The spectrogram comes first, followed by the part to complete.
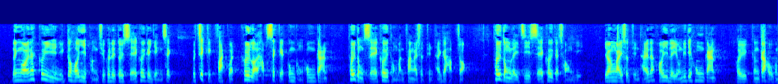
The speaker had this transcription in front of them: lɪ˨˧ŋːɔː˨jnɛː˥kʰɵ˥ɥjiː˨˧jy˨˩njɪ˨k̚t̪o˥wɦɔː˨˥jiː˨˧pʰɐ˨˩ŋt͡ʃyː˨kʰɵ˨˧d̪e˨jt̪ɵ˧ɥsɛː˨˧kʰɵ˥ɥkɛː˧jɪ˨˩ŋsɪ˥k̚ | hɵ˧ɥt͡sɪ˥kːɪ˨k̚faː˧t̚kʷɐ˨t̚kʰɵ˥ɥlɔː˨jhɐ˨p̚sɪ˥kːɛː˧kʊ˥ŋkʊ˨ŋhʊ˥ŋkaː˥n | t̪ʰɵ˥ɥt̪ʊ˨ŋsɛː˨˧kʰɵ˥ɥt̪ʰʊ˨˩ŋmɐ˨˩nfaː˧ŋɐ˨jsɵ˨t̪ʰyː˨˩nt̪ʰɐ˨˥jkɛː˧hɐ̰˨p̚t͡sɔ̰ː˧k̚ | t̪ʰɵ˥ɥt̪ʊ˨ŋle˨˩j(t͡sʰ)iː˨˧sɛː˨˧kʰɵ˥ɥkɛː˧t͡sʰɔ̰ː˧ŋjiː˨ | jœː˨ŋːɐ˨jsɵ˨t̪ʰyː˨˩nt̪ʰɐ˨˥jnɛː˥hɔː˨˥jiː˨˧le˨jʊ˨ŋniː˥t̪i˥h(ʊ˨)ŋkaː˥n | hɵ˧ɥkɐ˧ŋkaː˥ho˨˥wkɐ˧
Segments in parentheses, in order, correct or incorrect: incorrect: t͡s, incorrect: ʊ˥

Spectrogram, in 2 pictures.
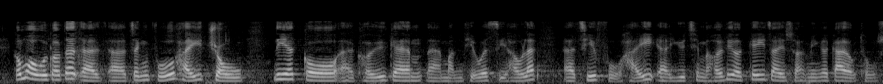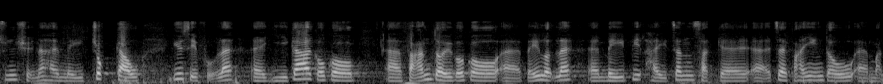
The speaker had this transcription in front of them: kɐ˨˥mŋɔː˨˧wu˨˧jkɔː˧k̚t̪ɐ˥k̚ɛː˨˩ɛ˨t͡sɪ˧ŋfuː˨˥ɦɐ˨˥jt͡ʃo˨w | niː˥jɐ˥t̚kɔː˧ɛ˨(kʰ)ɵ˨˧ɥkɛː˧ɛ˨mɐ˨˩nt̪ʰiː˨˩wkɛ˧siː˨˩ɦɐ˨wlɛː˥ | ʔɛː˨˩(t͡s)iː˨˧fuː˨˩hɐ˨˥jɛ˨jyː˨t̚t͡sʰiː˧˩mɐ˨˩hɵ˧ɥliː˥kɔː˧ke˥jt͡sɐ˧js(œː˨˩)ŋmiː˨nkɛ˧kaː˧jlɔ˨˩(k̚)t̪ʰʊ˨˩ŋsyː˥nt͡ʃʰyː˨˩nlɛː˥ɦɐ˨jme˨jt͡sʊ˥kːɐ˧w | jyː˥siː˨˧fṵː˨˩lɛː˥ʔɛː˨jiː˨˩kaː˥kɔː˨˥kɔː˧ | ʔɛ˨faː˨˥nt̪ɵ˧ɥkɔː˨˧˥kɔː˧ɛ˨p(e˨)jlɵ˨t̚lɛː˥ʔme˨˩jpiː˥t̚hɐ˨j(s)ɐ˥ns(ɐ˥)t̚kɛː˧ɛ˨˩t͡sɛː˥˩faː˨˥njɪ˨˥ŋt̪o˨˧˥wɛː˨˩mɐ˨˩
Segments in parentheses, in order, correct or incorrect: correct, incorrect: t͡sʰ, correct, correct, incorrect: e˨˥, incorrect: t͡s, incorrect: ɐ˨

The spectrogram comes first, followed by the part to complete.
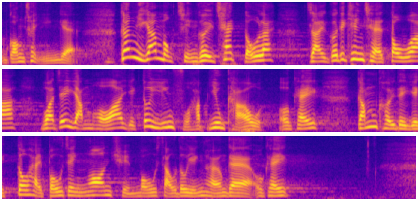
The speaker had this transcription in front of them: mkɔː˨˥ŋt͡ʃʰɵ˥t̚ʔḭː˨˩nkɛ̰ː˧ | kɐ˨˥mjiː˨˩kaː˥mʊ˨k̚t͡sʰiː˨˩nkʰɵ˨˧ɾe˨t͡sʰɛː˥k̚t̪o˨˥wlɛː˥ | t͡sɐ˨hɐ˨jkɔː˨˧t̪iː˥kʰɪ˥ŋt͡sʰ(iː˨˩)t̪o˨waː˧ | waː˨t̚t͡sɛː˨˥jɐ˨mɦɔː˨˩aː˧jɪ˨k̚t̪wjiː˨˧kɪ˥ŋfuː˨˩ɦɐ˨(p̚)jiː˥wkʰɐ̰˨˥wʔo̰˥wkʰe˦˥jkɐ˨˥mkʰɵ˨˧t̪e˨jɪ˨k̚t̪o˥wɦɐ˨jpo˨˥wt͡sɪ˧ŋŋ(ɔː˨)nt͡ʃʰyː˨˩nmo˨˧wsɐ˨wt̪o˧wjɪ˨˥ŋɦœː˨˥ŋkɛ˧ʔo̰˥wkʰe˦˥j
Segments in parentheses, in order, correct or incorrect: incorrect: ɛː˨˩, correct, incorrect: ɔː˥

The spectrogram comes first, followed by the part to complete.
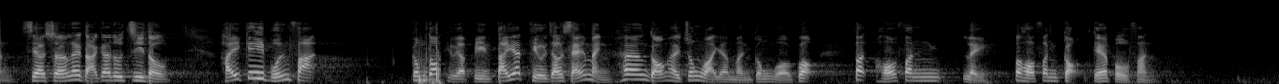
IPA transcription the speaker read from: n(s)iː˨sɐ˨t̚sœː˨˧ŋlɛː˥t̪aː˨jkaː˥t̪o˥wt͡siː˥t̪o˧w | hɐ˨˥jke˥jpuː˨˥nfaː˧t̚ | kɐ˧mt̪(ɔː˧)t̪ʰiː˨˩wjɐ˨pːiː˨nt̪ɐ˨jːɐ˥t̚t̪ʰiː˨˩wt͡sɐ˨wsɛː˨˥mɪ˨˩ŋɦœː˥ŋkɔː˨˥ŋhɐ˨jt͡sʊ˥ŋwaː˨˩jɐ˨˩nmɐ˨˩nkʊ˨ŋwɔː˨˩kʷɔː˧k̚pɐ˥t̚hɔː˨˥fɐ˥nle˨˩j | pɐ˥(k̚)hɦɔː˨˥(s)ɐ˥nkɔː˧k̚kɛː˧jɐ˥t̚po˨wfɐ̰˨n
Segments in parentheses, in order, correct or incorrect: correct, incorrect: ɔː˥, incorrect: t̚, incorrect: f

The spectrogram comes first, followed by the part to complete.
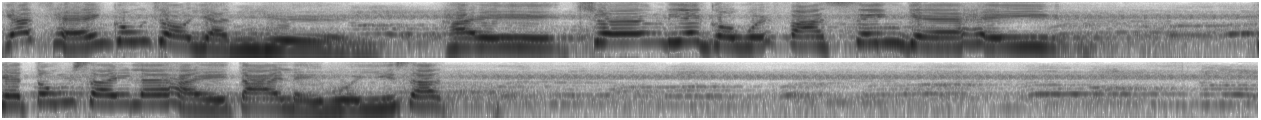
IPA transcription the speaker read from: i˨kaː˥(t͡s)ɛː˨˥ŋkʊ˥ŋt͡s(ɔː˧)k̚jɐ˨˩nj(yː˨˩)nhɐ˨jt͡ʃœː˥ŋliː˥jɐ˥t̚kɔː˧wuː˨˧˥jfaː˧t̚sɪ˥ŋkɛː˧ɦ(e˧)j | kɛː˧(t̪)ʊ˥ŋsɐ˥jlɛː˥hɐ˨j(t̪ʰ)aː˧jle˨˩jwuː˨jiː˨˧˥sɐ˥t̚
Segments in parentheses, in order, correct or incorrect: incorrect: t͡sʰ, correct, correct, correct, correct, incorrect: t̪

